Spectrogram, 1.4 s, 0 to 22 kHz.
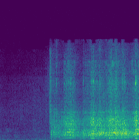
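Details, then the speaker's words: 1982 Honda Goldwing GL1100 barn find, sat about 20 years, battery possibly dead, on a jump box boost: brief labored starter churn, reluctant but showing compression strokes, turns over sluggishly without firing: slow cranking. "we have crank and it sounds like we have compression it's not it's not happy about crank but my jump box quit"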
